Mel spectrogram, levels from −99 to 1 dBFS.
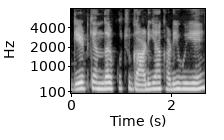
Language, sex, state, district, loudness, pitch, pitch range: Hindi, female, Maharashtra, Chandrapur, -16 LUFS, 210 Hz, 200-215 Hz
